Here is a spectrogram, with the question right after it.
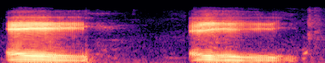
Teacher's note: look how tight my face muscles are it's a tense vowel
